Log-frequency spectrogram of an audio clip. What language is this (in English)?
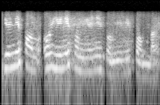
Gujarati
